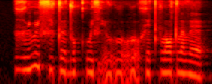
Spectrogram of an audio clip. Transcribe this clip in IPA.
ɣ ɨ lʲ u sʲ u t ɘ d o kʷʰ e sʲ ḛ ð ṵ l o̰ l o̰ x e t k l ɔ t l ɐ ð ɛ

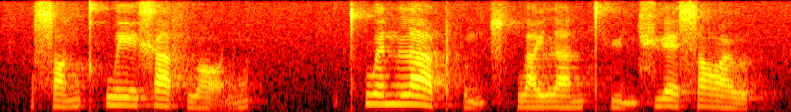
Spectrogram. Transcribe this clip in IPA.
s ɑ˧˥ ŋ kʰ w e˥˧ ɪ̯ x ä˥˩ f w ɑ̰˨˩˦ ŋ | t̪ʰ w ə˥ n l ä˥˩ pʰ ʊ̰˨˩ ŋ t͡sʰ w a˦ ɪ̯ l a˧˥ n t̪ʰ y̰˨˩ n ɕ ɥ ɛ˥˧ s ɑ˥˩ ʊ̯

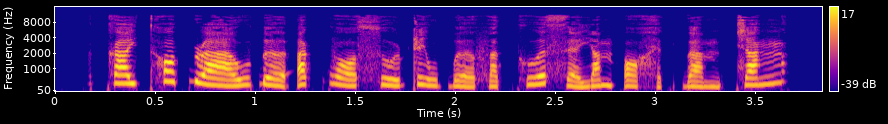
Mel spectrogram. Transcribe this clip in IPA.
k a˧ j t̪ʰ ɔ˦˥ t̚ ɹ aː˨˩˦ w ɗ əː˨˩ ʔ a˦˥ k̚ v ɔ˨˩˦ s u˨˩˦ ʈ i˨˩ w ɓ əː˨˩˨ f a˨˩ t̚ x u˧˥ ə̯ s ɛ˨˩˨ j a˧ m ʔ ɔ˨˩ h ɛ˨˩ k̚ ɗ a˨˩ m c a˧˥ ŋ

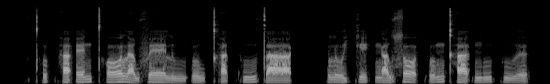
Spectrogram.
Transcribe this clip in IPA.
t̪ʰ o˧˩ k̚ h a˧ ʔ ɛː˧˥ n t̪ʰ ɔː˧˥ l a˧˩ w f ɛː˧ l uː˩ ʔ o˧˩ w kʰ a˧˩ t̚ k uː˧˥ t̪ aː˧ k̚ | l oː˧˩ j k eː˧ k̚ ŋ a˧˥ w s ɔː˥˨ t̚ ʔ o˧˥ ŋ kʰ aː˧ t̚ ŋ uː˧˥ k u˧˩ ə̯

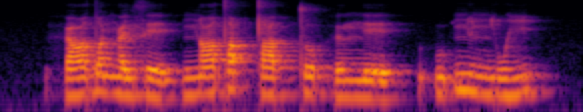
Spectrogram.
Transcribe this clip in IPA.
h ø j dˤ y ŋ y l s e | ɲ ø tˤ o ʔ tˤ i tː o h ø ŋ e | ʔ u ʔ ɲ ø ɲ i w i

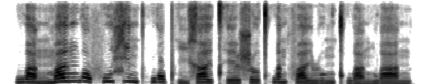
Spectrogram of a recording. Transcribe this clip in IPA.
w a̰˨˩ n m a˥ ɪ̯ m w ɔ˥˩ f u˥ ɕ i˥˧ n pʰ w ɔ˥˩ pʰ ḭ˨˩ x a˥˩ ɪ̯ t̪ʰ e˧˥ ɪ̯ ʂ ɤ˧˥ t̪ʰ w a˧ n f a˥˩ ɪ̯ ɻ ʊ˧˥ ŋ t̪ʰ w a̰˨˩ n w a˥˩ n

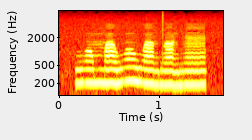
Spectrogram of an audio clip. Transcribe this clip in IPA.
w ɔ̃˧ m ã˧ w ɔ̃˦ w ã˧ d ã˧ ɡ ɛ̃˦

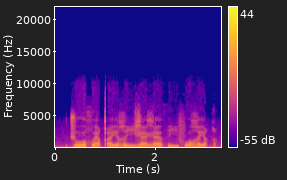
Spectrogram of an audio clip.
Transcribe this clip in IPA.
t͡ʃ oː˦˥ χʷ æ˨˩ qʼ eː˨˩ ʁ iː˧ ɣ æ˨˩ ɣ æ˨˩ ɐ̯ θ iː˩˧ f o˩˥ ʁ e˧ q

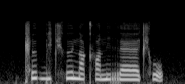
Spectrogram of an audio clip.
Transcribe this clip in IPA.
ǁ ø ɡ͡b i t͡ʃʰ ø n ɑ kʰ ɑ n i r æː t͡ʃʰ o

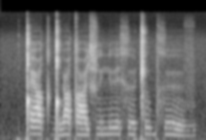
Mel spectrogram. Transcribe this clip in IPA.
ǃ æ tˤ ɡ͡ǃ ø tˤ æ e̯ ɕ y n y e̯ x ø ǁ ɯ b x ø v

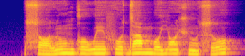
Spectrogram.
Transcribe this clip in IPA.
s ɔ˨ l ũ˧ ɡ o˧ w e˧ f o˧ d a˦ m o˧ j ɔ̃˧ ʃ ũ˨ s o˨˦

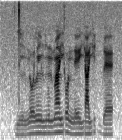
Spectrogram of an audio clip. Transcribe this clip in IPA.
d ĩ˨ n o˧ l ĩ˧ b ũ˧ b ã˦ j o˦˨ n e˧ j a˧ j i˦ ɡ͡b ɛ˧

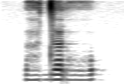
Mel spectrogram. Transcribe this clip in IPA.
ə̤˧ d ə˧ ɾ o̤˧

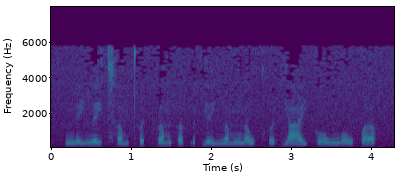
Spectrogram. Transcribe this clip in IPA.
ŋ e˨˧ j n̪ e˧ j t͡sʰ ɐ˨ m t̪ʰ ɵ˧ t̚ k ɐ˧ m k ɐ˧ k̚ ɵ˧ t̚ j e˨˩ j n̪ ɐ˨ m ŋ ɐ˨˥ w kʰ ɵ˨ t̚ j aː˨ j k o˨ w ŋ o˨˥ w p ɐ˨˥ p̚

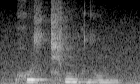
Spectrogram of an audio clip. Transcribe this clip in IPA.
χʷ e ɬ t͡ɕʰ ũ x d ũ m

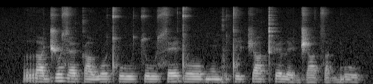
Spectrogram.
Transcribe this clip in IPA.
r a˨ d͡ʒ ʊ˦ z ɛ˨ k a˨ w o˨˦ tʰ uː˨ t͡s uː˨ s e˨˦ d oː˨ ɡʷ ũ˨ ɡ u˨ t i˨ t͡ʃ a˦ kʰ ɪ˦ l e˨ d͡ʒ a˨ t͡s a˨ ɡ͡b u˦˨

